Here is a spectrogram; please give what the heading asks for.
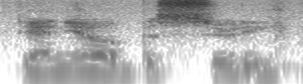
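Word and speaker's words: Danielle Bisutti: there's a character played by an actress named danielle besuti that's how you say her name but her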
